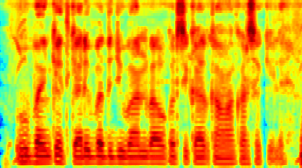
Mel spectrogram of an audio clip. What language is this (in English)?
Bhojpuri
